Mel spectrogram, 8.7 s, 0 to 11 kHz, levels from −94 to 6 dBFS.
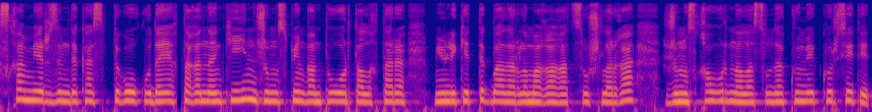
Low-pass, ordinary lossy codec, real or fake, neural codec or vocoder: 9.9 kHz; none; real; none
